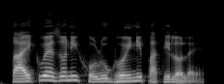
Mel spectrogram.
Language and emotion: Assamese, neutral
